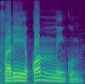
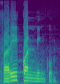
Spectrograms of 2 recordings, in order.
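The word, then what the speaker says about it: فَرِيقًا مِّنكُم: 2 harokat, dan kemudian ketika fariqam minkum ini tidak dibaca dengan fariqon minkum, tapi suara tanwinnya awalnya fariqon ketemu mim, masukkan fariqam ya, sembari kita tahan suara mimnya.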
